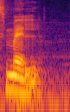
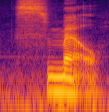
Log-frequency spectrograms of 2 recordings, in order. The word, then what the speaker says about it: smell: La pronunciación fonética de smell es S-M-E-L. De nuevo, es muy importante que la pronunciación de la S y la L sean correctas. Escucha la diferencia. Es smell. Así lo decimos, smell.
